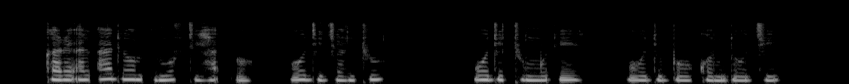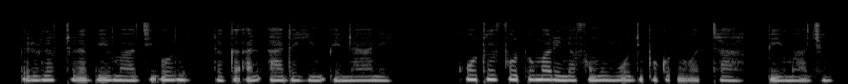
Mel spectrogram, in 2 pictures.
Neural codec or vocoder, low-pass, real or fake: none; 7.2 kHz; real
